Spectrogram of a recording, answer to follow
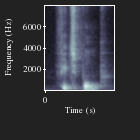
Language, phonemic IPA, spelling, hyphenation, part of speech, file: Dutch, /ˈfits.pɔmp/, fietspomp, fiets‧pomp, noun, Nl-fietspomp.ogg
- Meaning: a bicycle pump, an inflator, a cycle pump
